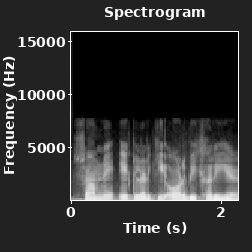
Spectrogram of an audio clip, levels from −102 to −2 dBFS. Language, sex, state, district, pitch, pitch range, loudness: Hindi, female, Bihar, Patna, 250 Hz, 230-270 Hz, -13 LUFS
